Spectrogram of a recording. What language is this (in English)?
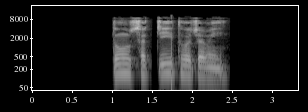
Lasi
